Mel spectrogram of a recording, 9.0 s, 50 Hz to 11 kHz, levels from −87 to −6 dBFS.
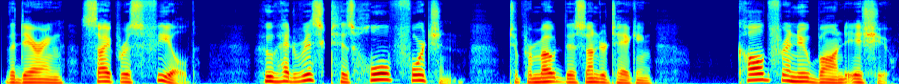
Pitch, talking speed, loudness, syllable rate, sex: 150 Hz, 135 wpm, -18 LUFS, 4.8 syllables/s, male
